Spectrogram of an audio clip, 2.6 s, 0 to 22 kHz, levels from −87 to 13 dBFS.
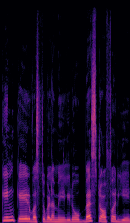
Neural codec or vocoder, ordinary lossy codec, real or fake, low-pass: none; none; real; none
